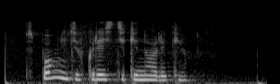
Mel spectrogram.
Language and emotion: Russian, neutral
